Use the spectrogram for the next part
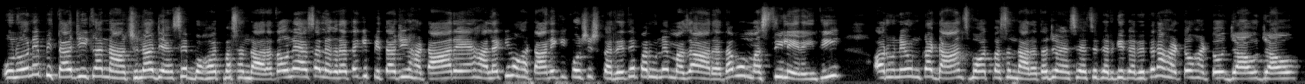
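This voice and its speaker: A woman teacher with a high voice walks her students through a textbook story. She explains word meanings again and again and keeps asking rhetorical questions. She often addresses the children directly. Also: a little fast.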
